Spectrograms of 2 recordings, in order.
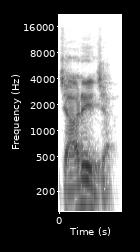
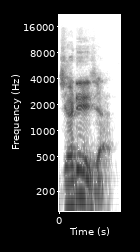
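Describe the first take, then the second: First: The first vowel is long. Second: The first vowel is short. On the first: The speaker calls it right. "वो असल जो उसका pronunciation है वो है जाडेजा, ज नहीं जा" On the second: The speaker calls it wrong. "उच्चारण होता है जडेजा, वो असल उच्चारण नहीं है"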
